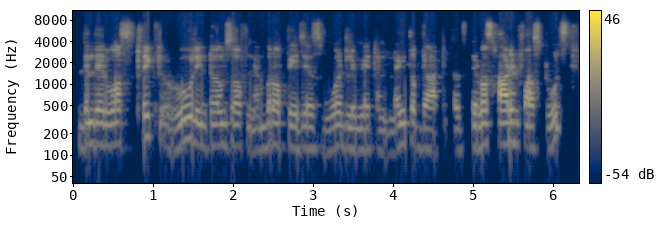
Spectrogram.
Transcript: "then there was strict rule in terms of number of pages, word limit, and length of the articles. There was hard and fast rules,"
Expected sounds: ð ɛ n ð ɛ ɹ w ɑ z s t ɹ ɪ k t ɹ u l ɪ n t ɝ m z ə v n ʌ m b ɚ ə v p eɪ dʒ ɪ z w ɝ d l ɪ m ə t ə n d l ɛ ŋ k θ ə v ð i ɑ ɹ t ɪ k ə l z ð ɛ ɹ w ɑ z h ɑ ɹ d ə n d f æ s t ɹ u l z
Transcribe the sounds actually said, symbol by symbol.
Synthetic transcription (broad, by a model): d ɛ n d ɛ ɹ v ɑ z s t ɹ ɪ k t ɹ u l ɪ n t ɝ m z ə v n ʌ m b ɚ ə v p eɪ dʒ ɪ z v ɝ d l ɪ m ə t ə n d l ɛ ŋ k t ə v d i ɑ ɹ t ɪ k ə l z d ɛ ɹ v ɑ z h ɑ ɹ d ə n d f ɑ s t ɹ u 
